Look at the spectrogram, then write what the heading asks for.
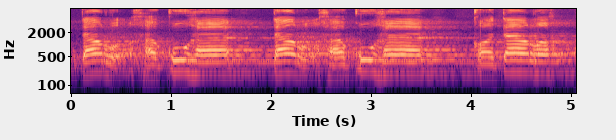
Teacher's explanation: ہا کی آواز بھاری ہوگی، قاف کی آواز موٹی ہوگی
